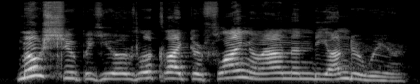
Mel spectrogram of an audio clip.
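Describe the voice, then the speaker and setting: A female-sounding, put-on character voice rings out at a high pitch. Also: moderate pace. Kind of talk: children's read-aloud. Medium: read story. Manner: playful, animated.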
